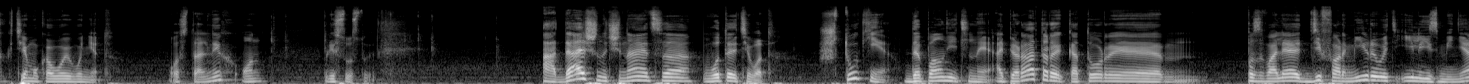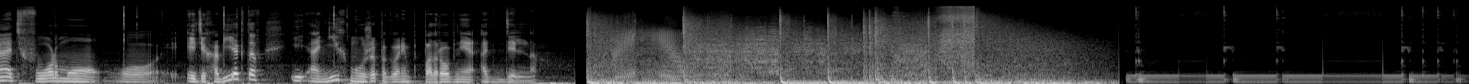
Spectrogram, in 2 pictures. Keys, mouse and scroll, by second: 2.0 ctrl+z, 4.2 ctrl+z, 4.8 click, 5.1 click, 6.1 click.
